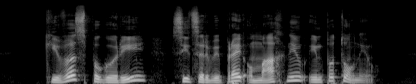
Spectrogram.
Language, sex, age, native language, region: Slovenian, male, 30-49, Slovenian, Savinja region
